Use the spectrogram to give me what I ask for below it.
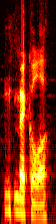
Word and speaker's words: Michaela: Mikola. Mikola? Okay. I'm gonna... Yeah. Japanese style pronunciation where the stress is on the first syllable and only the first syllable.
